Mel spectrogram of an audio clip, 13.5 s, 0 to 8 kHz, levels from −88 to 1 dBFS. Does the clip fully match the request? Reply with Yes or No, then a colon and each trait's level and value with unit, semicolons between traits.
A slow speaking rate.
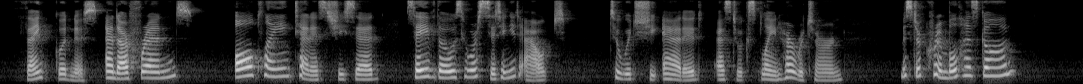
Yes: slow, 130 wpm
